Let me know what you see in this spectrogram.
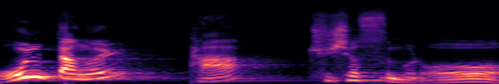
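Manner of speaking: slow, loud, solemn, emphatic, stamped declamatory tone.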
